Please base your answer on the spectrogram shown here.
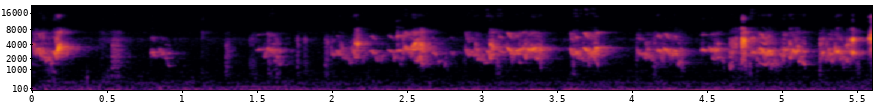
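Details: Small pet birds in New York chirping continuously, a dense chatter of high squawky and tweeting notes overlapping throughout, with no pause between bursts.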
